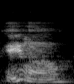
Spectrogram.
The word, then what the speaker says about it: Elois: The actual pronunc pronunciation of it is like Eloise. Okay. And um how I came to be known as what you've probably heard more than any is elo um is when the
